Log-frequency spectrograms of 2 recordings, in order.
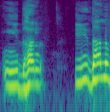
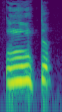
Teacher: ईधन बोलने में बिल्कुल भी नासिका में हवा नहीं जा रही और ईंट बोलने में नासिका में वाइब्रेशन सा हो रहा है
